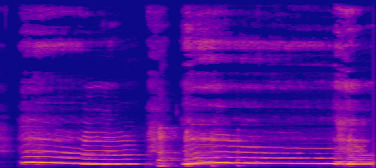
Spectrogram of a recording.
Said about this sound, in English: I was like, what the fuck is going on? Why is there a crying girl at the end of the phone?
